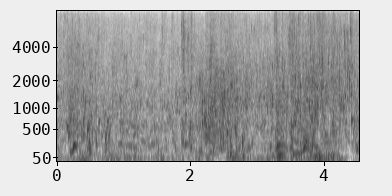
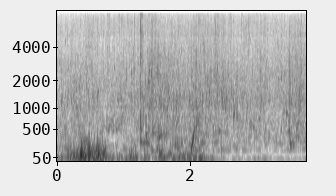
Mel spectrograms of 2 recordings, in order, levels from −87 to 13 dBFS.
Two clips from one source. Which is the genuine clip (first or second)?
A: second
